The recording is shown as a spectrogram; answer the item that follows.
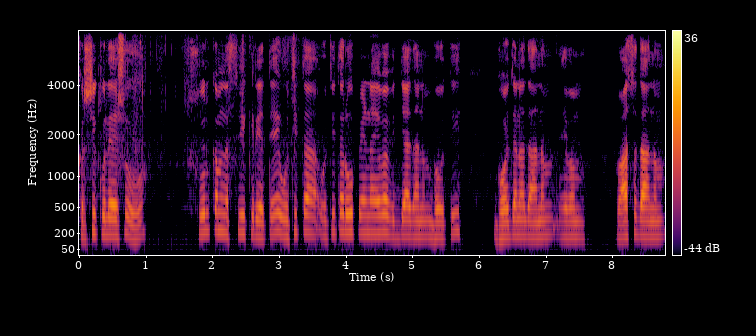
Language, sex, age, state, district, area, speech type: Sanskrit, male, 18-30, Karnataka, Chikkaballapur, rural, spontaneous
